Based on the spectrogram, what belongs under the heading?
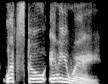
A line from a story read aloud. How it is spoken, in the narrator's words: Mom shouted through the rain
